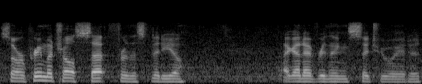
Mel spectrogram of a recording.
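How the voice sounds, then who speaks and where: Against noticeable background noise, a man speaks in a relaxed tone at a medium pitch with fairly even intonation. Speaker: gaming streamer. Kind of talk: casual gameplay commentary. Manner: hesitant, many fillers.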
